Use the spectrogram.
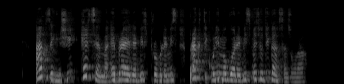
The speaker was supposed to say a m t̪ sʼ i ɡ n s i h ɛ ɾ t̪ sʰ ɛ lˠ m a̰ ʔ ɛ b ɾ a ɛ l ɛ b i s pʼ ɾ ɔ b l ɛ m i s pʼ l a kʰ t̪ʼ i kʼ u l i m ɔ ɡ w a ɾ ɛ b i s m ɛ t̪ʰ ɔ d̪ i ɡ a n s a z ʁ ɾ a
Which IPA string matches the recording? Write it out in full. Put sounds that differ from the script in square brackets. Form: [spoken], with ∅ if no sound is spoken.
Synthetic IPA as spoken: a m t̪ sʼ i ɡ n [ʃ] i h ɛ ɾ t̪ sʰ ɛ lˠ m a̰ ʔ ɛ b ɾ a ɛ l ɛ b i s pʼ ɾ ɔ b l ɛ m i s pʼ [ɾ] a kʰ t̪ʼ i kʼ u l i m ɔ ɡ w a ɾ ɛ b i s m ɛ t̪ʰ ɔ d̪ i ɡ a n s a z ʁ ɾ a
